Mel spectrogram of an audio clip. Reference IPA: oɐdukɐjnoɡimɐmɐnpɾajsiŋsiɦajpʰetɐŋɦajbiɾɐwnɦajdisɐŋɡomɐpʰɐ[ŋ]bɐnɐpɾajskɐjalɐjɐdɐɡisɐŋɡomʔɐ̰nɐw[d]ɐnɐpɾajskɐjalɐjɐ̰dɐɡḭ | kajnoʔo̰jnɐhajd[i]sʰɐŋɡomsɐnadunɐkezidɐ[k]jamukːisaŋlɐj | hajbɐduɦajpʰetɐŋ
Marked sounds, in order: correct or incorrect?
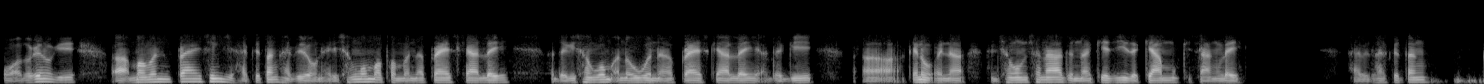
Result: incorrect, incorrect, correct, correct

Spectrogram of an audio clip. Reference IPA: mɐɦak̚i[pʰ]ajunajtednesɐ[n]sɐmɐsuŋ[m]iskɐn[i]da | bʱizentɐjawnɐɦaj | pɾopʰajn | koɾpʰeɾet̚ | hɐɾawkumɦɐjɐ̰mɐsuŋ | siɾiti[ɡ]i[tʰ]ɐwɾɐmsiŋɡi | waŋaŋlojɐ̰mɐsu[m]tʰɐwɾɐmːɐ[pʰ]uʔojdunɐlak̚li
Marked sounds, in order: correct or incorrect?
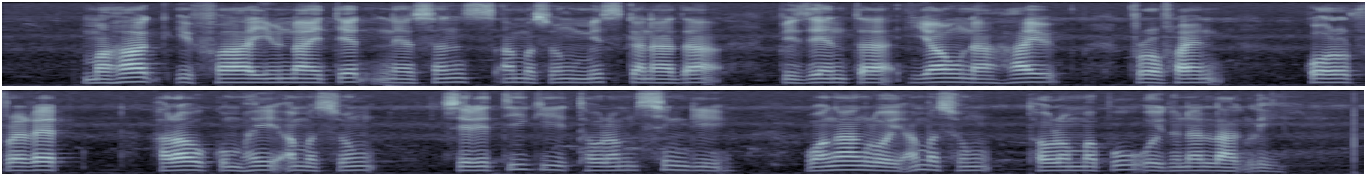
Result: correct, correct, correct, incorrect, correct, correct, incorrect, incorrect

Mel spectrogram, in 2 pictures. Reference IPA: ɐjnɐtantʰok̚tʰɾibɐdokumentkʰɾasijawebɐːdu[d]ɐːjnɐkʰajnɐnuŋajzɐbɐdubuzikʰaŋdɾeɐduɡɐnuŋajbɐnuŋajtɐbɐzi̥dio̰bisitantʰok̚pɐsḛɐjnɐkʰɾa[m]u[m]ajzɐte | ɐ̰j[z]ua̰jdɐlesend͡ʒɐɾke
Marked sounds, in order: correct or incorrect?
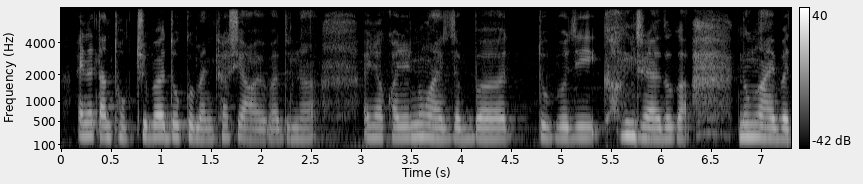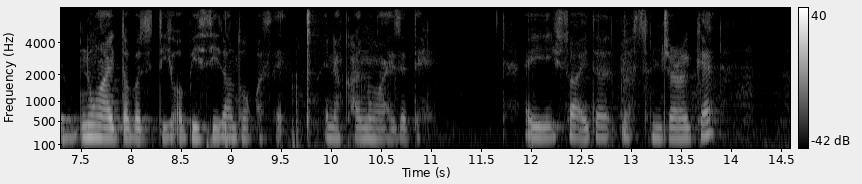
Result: incorrect, incorrect, incorrect, incorrect

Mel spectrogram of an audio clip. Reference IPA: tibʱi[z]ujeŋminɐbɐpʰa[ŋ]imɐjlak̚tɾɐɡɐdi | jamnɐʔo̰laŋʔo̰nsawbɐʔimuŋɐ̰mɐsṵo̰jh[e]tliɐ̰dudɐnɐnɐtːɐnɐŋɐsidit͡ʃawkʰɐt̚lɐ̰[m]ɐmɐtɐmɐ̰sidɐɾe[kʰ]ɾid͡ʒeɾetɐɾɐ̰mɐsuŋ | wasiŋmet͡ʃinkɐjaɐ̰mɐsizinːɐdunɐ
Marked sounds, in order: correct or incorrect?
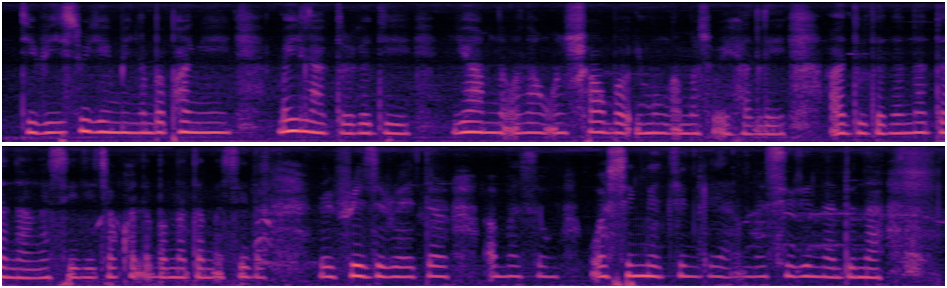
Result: incorrect, correct, incorrect, incorrect, incorrect

